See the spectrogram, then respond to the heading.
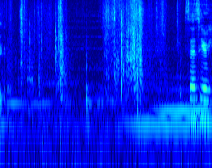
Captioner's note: papers rustling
